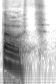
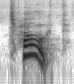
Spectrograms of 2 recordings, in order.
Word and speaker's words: Thoth: So Christine, I know it's pronounced so many different ways, but I'm going to pronounce it Thoth. Some people pronounce it Thoth. Some people pronounce it Thoth. And some people pronounce it Toth. So, but I pronounce it Thoth.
